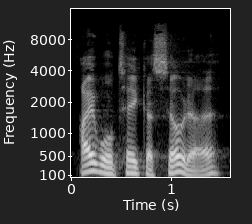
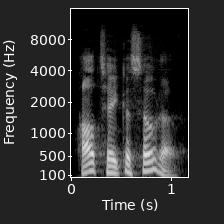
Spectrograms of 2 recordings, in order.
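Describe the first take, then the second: First: It is said as full 'I will'. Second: It is said as contracted 'I'll'. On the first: The speaker calls it wrong. "Or instead of" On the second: The speaker calls it right.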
